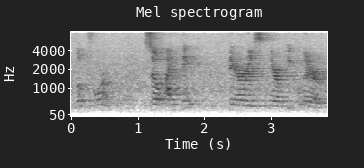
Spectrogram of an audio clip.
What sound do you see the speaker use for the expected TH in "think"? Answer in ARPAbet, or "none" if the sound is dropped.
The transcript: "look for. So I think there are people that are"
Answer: TH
